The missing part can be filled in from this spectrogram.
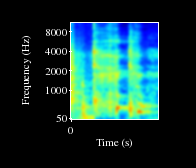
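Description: An adult woman gives a brief burst of two or three short, loose coughs in a small room. Finding: cough.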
